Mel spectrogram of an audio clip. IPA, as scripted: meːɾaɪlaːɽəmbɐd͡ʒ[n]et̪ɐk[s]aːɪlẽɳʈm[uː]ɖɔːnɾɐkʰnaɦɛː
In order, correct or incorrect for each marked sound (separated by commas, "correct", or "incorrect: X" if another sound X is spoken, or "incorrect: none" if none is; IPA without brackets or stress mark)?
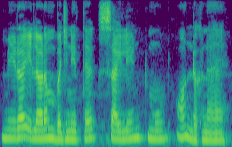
correct, correct, correct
